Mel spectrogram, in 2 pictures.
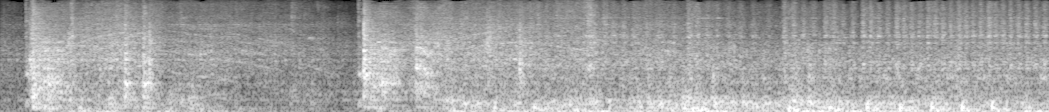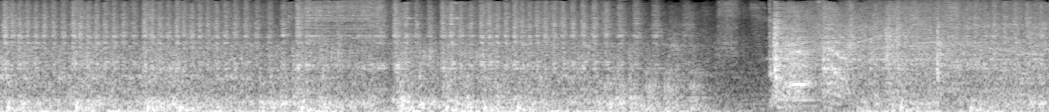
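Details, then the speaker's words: Four-cylinder engine running again, coil giving spark but apparently not reaching all four cylinders; distributor suspected: after cranking it runs lumpy and uneven with a stumbling beat, like it isn't firing on every cylinder; rough running, misfire. "oh it's really running like a bit of a bit of a piggy"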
